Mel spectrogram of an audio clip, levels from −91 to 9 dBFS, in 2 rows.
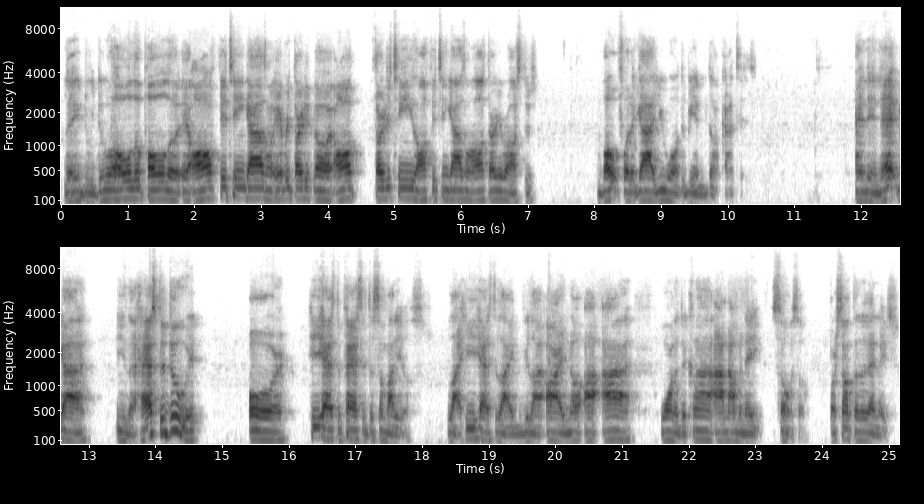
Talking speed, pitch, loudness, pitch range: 195 wpm, 110 Hz, -20 LUFS, 95-125 Hz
